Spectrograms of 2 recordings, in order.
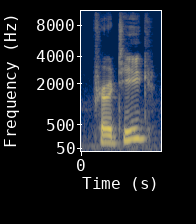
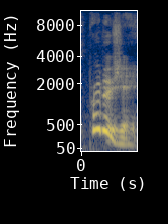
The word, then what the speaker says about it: protege: What am I supposed to say? Proteague? Like you don't, I don't. That's protege. That's how you say protege.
